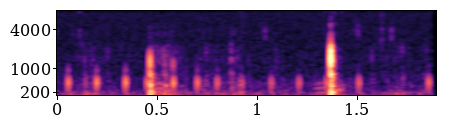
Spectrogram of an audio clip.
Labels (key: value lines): label: biophony, knock croak
recorder: SoundTrap 300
